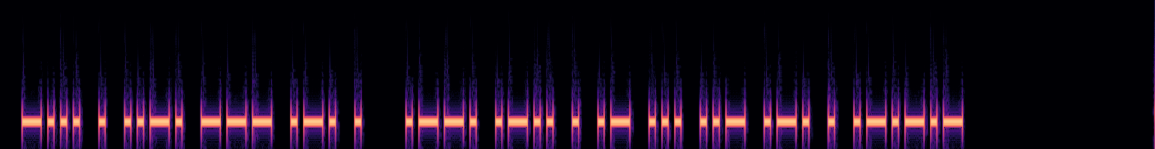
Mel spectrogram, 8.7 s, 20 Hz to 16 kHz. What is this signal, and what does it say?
Morse code, heard as a keyed tone, about 25 wpm, 700 Hz. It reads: BEFORE PLEASURE.
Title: Sentences from Top 1600 Words 25wpm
